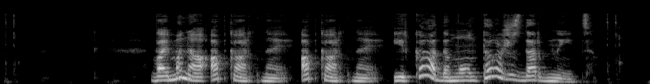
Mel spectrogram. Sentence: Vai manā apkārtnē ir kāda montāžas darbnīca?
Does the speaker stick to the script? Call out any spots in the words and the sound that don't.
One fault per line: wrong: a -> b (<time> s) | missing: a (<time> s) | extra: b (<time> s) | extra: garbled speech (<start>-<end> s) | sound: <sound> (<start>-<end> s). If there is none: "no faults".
extra: apkārtnē (3.1 s)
